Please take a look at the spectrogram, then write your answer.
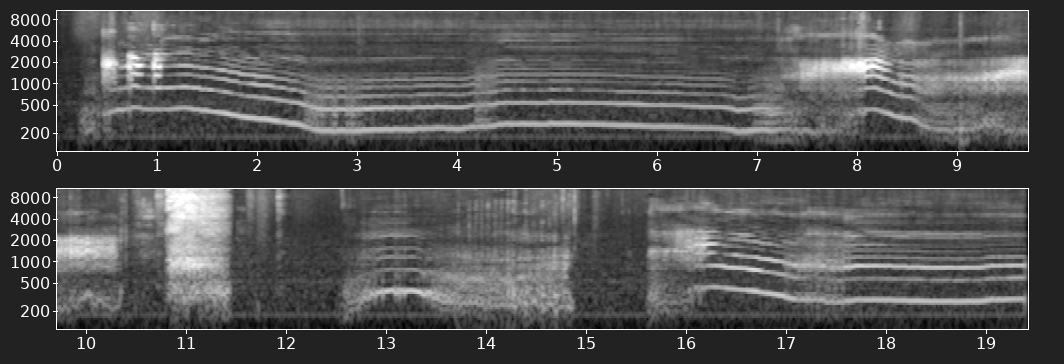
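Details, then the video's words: Angry domestic cat giving long, low, wavering moaning yowls that bend up and down in pitch, broken by a short breathy hiss burst midway and a few rougher snarling moments, with a steady low hum underneath. "Cat Angry Sounds | Cat Snarling, Cat Hissing, Cat Moaning | Angry Cat Sounds"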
